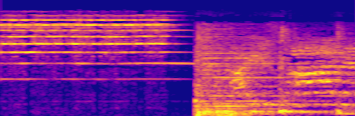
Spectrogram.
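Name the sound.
bell ringing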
